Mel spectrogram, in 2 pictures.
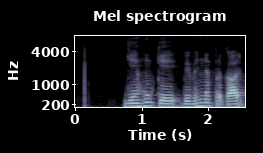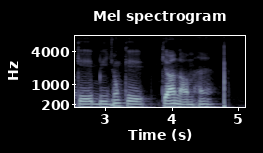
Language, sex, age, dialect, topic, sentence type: Hindi, male, 18-24, Marwari Dhudhari, agriculture, question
